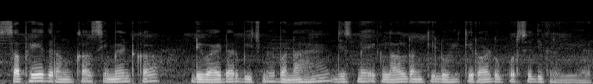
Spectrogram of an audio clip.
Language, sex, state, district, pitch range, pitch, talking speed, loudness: Hindi, male, Chhattisgarh, Kabirdham, 115-130 Hz, 120 Hz, 210 wpm, -19 LUFS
